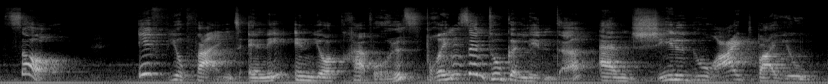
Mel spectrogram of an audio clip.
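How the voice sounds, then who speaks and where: A woman's voice: on the low side, wildly swooping pitch, slow, fairly bright tone, roomy sound, soft background music, full character voice. A woman playing a brash, scheming nonhuman runesmith in a video game, boastful and scornful, speaking of herself in the third person. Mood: sly, scheming. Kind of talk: dramatic video game acting.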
